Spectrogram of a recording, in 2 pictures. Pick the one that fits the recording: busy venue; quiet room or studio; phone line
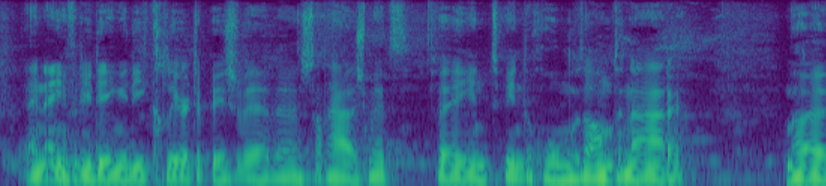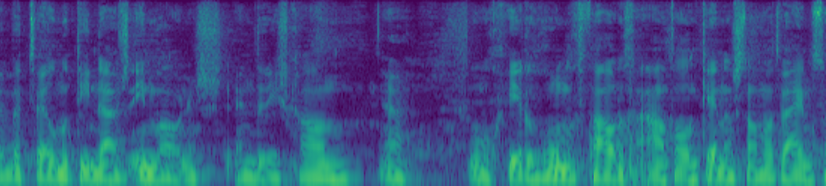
busy venue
